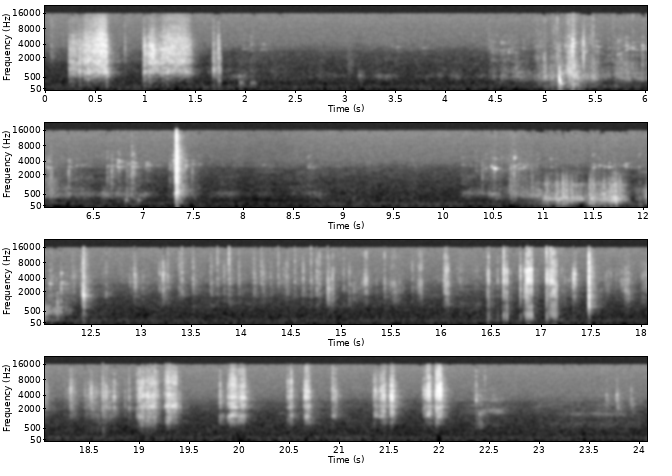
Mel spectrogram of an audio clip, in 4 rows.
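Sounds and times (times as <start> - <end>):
rubber toy squeezed and rubbed: 13.2 - 22.1.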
